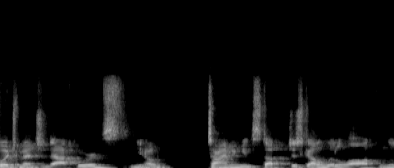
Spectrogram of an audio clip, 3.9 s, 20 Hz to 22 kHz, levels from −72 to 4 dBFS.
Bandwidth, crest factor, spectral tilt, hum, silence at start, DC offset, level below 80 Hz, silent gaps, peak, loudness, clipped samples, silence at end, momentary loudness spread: 12.5 kHz; 16 dB; -4.5 dB/octave; none; 0 s; under 0.1%; -60 dBFS; 1.74-2.05 s; -8 dBFS; -24 LUFS; under 0.1%; 0 s; 6 LU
